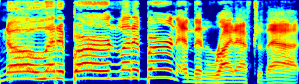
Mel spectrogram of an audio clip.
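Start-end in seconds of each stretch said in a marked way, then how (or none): 0.0-1.8 put-on scream, much higher and slower. Describing a movie scene, imitating Jamie Lee Curtis screaming at them. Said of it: "she starts screaming at them like".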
